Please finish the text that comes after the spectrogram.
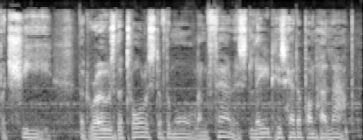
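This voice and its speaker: A man narrating dramatic verse with grave, measured, theatrical phrasing. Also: fairly low pitch. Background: faint music.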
